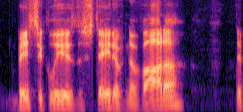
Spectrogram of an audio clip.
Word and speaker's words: Nevada: They have what basically is the state of Nevada. They pronounce it Nevada.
